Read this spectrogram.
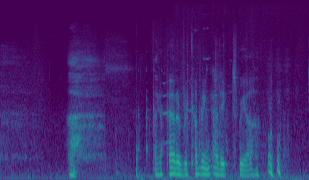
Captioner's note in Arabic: تنهدات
